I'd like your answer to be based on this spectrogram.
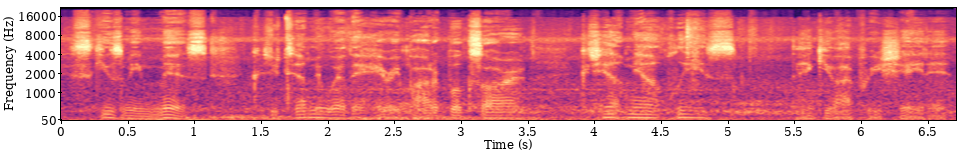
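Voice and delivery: polite hushed request; library quiet. Pretend. Asking a librarian for Harry Potter books in a hushed voice. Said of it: "library mode".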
